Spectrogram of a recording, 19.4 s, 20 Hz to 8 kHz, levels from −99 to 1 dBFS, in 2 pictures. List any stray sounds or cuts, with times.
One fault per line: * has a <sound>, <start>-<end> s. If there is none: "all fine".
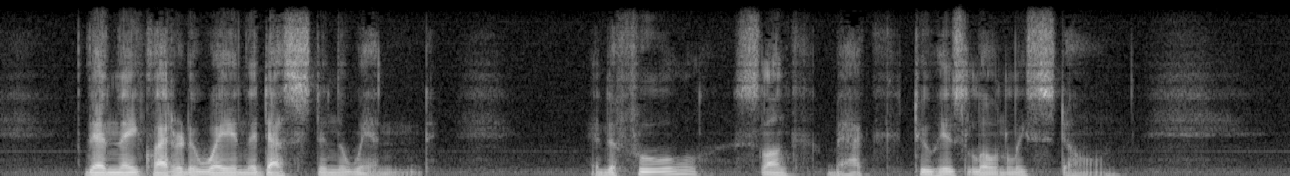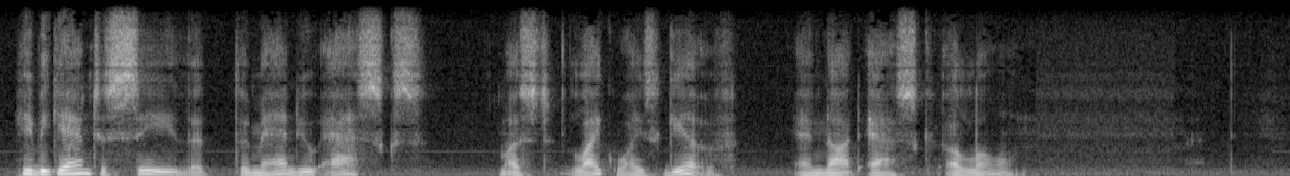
all fine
